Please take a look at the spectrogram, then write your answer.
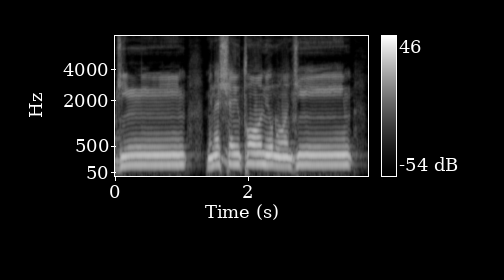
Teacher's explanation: جیم ادا ہوتا ہے زبان کا درمیانی حصہ، زبان کا درمیانی حصہ اوپر تالو کے ساتھ لگنے سے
